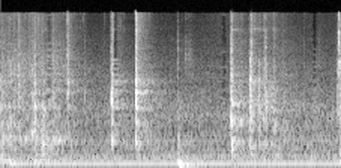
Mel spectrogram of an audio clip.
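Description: Wire whisk clicking against the sides of a plastic measuring cup as a seasoning slurry is stirred: a few sharp, irregular ticks over a faint steady hum.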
